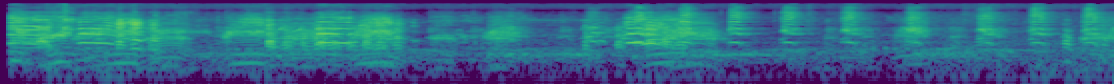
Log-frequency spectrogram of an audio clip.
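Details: African gander and Toulouse goose, a newly formed pair kept in a backyard for hybrid breeding, giving loud, harsh, rasping honks in rapid irregular bursts, several overlapping calls per second, with brief quieter gaps between outbursts.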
